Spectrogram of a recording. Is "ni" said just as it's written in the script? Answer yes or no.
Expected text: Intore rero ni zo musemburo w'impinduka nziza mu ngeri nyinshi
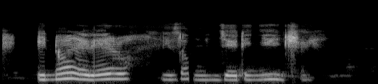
yes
